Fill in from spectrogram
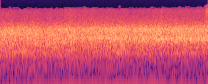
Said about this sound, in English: Let's train on the other side, so wait for the other train to show up. But I'll pretty much just kind of shut up, and we'll listen as to how we'll listen as to the train comes in, and we'll hop on.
